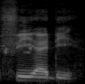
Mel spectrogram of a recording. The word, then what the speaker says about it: Fieri: So the proper way to say it is Fiedi. Fiedi So with a D. FEE-EDDY. Fiedi. Damn, so everyone's been wrong. It's not Fieri, it's not Fiedi, it's Fiedi. All right.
